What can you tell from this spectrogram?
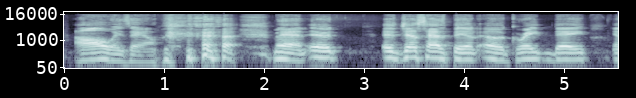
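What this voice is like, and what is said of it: Excited, upbeat voice. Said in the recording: “as you can tell in my voice, I am excited”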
